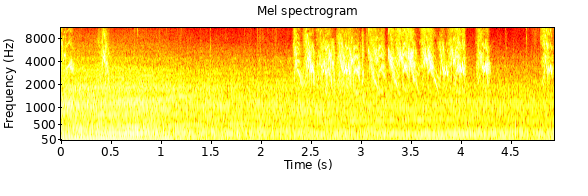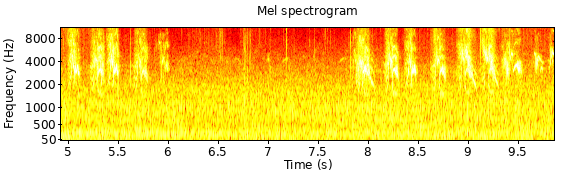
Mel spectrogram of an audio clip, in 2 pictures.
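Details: Sparrows gathering at a post to be fed at a Tenmangu shrine, Japan, on 2 January 2023: bursts of high, rapid chirping, one around two to five seconds and another near the end, over a faint low hum at the start.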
